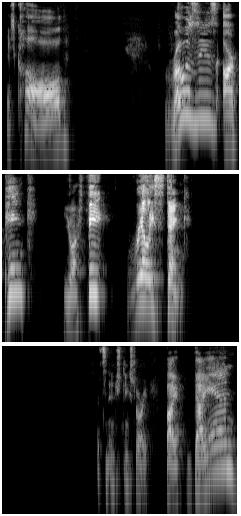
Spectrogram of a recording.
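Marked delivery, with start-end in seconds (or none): 2.4-6.4 slow, louder title read; title announcement. Acted. Host presenting the book title, slow and loud. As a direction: announce the title grandly and slowly.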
